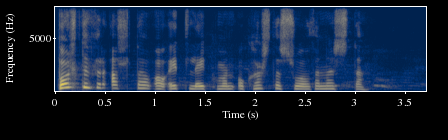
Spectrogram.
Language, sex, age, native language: Icelandic, female, 30-39, Icelandic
